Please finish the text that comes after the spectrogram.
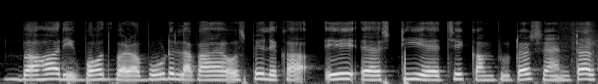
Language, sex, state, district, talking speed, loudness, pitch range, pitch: Hindi, male, Uttarakhand, Uttarkashi, 160 wpm, -12 LUFS, 205-240 Hz, 220 Hz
